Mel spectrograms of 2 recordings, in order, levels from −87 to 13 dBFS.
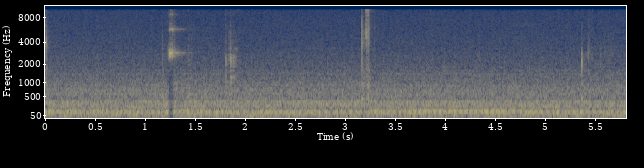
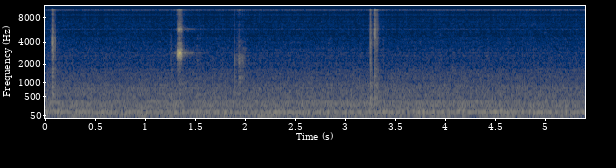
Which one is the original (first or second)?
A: first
